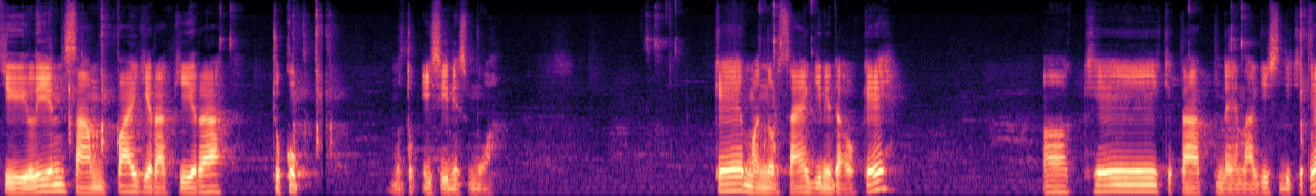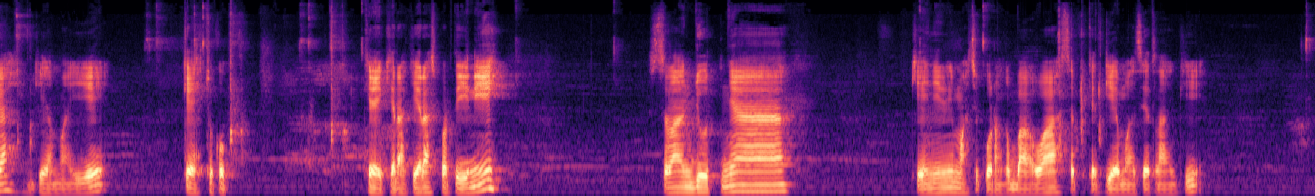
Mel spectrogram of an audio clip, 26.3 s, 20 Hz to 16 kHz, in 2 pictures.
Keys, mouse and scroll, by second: 0.5 s, 2.7 g, 6.6 middle click, 7.5 click, 7.9 middle click, 12.1 click, 12.9 g, 14.9 click, 15.3 Tab, 16.0 click, 16.3 Tab, 16.6 middle click, 19.1 middle click, 22.7 click, 23.6 g.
